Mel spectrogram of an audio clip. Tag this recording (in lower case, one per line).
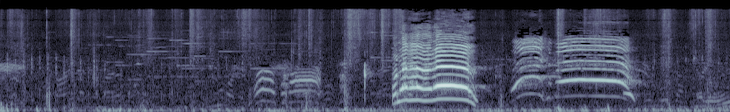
speech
